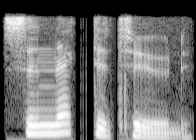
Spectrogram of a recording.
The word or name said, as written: senectitude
